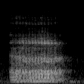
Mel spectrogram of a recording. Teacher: Bom, esse som de R, que é forte, é pronunciado com a língua enrolada, vocês entenderam? Colocando a língua no céu da boca e depois tremendo ela em cima. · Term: R forte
